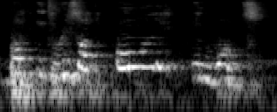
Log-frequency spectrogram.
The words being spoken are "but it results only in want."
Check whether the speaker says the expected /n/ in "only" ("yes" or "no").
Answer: yes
